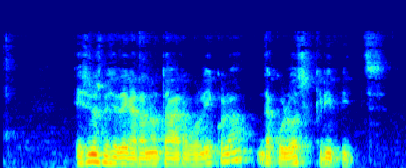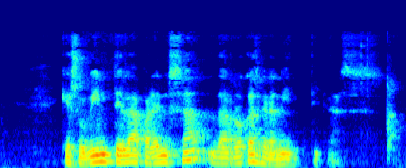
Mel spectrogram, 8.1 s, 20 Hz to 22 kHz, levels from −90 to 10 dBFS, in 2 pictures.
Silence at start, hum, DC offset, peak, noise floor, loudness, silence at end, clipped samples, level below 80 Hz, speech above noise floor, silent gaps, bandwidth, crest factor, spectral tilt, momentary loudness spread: 0.75 s; none; under 0.1%; -8 dBFS; -65 dBFS; -25 LUFS; 0.1 s; under 0.1%; -52 dBFS; 41 dB; none; 11 kHz; 18 dB; -7.5 dB/octave; 24 LU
